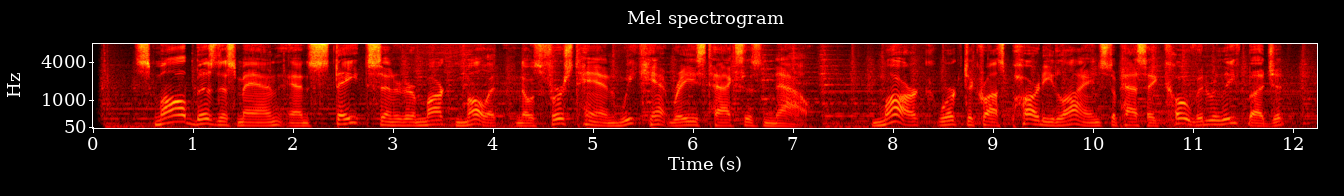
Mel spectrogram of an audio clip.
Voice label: Political Positive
